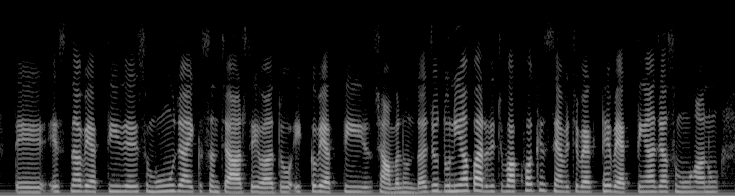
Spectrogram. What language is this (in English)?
Punjabi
